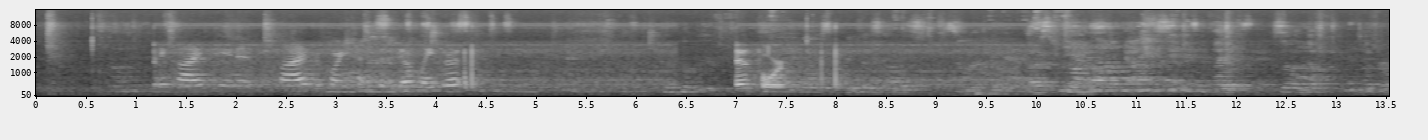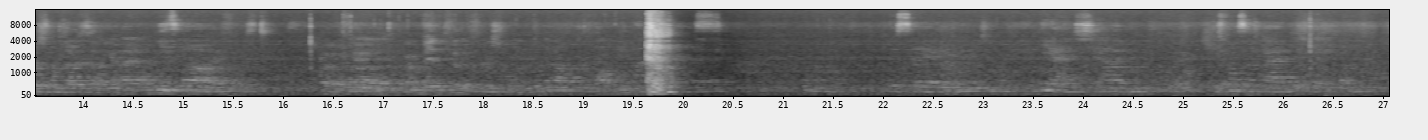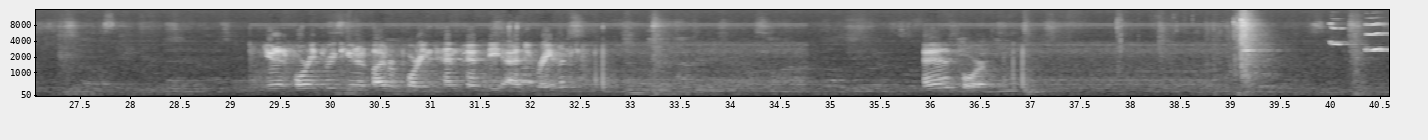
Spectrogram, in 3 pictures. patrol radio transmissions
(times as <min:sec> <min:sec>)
0:01.2 0:10.6, 0:29.1 0:35.0, 0:36.0 0:39.4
